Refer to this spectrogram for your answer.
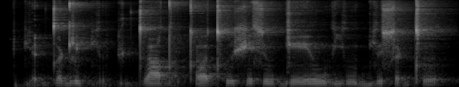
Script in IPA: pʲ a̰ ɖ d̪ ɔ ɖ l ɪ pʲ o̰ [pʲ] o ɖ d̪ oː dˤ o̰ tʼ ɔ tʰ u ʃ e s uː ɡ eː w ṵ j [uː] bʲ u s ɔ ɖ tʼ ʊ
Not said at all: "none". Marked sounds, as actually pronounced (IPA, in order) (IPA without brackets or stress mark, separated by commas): pʲ, uː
